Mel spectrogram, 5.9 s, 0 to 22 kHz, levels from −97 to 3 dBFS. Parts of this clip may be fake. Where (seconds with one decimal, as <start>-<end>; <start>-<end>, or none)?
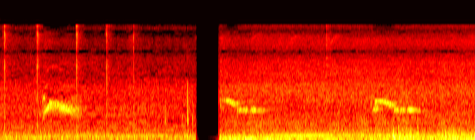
0.7-3.4; 4.1-4.6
